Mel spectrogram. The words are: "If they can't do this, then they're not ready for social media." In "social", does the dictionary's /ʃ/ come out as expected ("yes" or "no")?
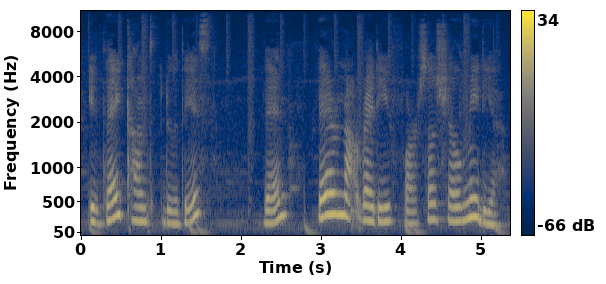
yes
